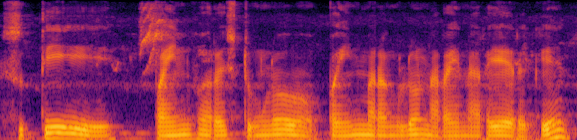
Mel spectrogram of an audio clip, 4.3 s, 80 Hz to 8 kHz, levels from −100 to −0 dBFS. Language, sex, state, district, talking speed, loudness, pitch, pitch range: Tamil, male, Tamil Nadu, Nilgiris, 110 wpm, -20 LUFS, 95 Hz, 90-100 Hz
